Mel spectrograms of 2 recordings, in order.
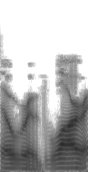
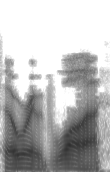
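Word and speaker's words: au revoir: For instance, some pronounce au-revoir as oh-revwha, but this is clearly wrong because the R sound has to be distinctly heard in a distinctly French style.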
